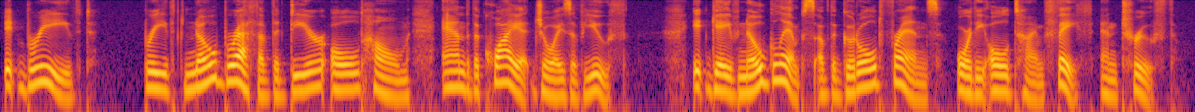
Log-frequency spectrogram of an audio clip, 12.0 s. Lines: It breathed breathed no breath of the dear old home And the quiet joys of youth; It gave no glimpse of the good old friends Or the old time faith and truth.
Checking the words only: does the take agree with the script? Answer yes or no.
yes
